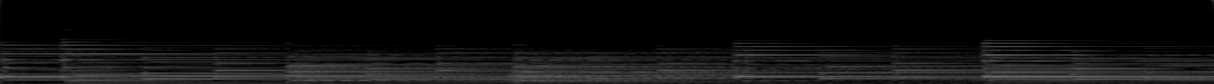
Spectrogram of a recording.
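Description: Slow, soft background piano music, a new chord struck about once a second with the notes left to ring.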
